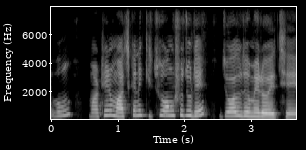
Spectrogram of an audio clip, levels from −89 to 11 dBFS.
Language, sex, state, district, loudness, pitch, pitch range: Bengali, female, West Bengal, North 24 Parganas, -24 LUFS, 300 Hz, 265-335 Hz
